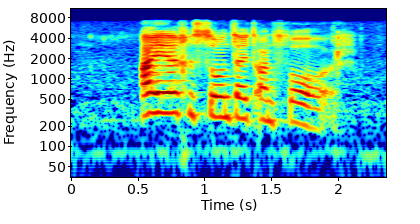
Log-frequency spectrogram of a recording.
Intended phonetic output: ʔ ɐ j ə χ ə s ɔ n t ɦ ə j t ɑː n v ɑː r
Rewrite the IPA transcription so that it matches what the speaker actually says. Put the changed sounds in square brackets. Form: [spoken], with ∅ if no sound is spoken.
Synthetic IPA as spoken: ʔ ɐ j ə χ ə s ɔ n t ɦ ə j t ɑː n [f] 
